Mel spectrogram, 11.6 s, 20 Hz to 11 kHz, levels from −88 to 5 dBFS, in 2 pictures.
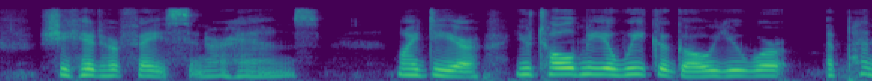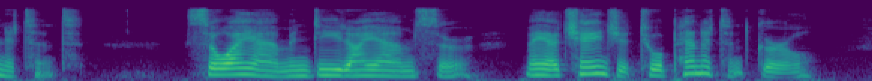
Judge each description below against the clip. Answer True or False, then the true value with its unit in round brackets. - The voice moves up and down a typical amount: True (3.7 semitones)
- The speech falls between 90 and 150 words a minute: False (175 wpm)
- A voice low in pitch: False (190 Hz)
